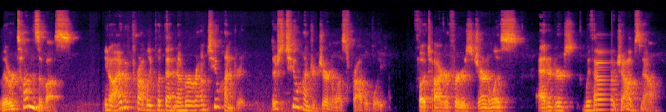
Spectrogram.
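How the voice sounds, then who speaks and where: Young male panelist, 20s, earnest and halting, gravelly voice, echoey room sound. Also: on the high side, big pitch swings, a bit bright, a little hiss or hum. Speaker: photojournalist panelist. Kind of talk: casual panel discussion.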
